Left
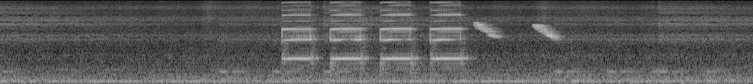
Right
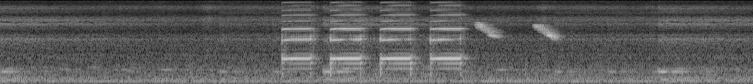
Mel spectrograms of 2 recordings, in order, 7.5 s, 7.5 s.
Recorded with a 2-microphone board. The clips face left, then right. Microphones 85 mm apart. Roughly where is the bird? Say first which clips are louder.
Even; centre.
